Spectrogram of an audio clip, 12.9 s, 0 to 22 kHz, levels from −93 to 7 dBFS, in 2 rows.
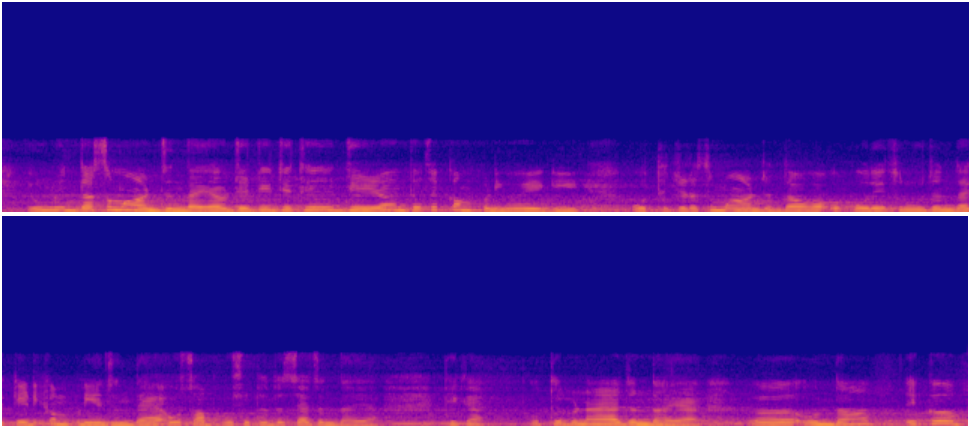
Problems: constant background noise, echo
